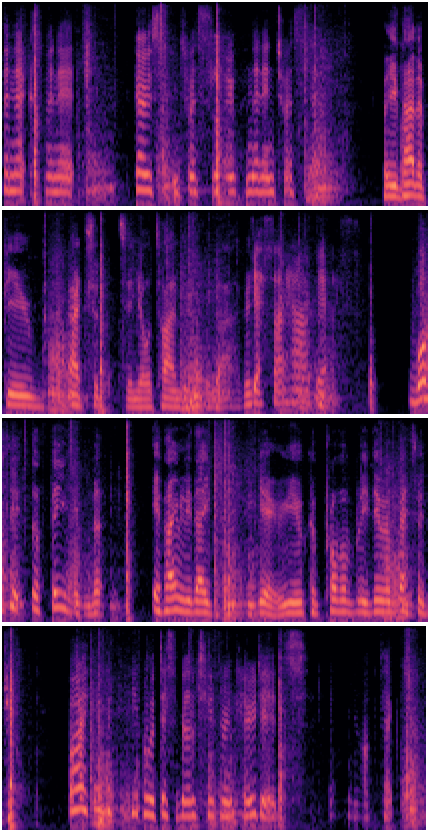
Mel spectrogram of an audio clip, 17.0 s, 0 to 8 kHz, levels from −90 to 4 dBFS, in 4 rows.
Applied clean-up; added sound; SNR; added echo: neural mask model RNNoise.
